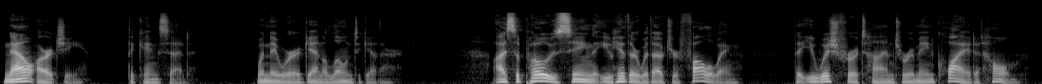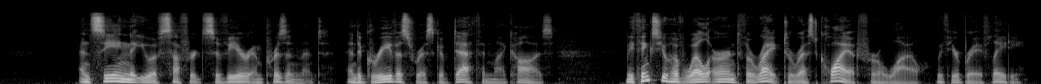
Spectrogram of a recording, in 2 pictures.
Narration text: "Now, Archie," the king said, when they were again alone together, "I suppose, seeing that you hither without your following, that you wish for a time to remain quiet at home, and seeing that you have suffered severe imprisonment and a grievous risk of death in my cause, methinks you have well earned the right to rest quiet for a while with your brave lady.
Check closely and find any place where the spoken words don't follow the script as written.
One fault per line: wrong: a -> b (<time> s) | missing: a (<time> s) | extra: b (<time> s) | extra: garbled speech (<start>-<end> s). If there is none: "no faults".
no faults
